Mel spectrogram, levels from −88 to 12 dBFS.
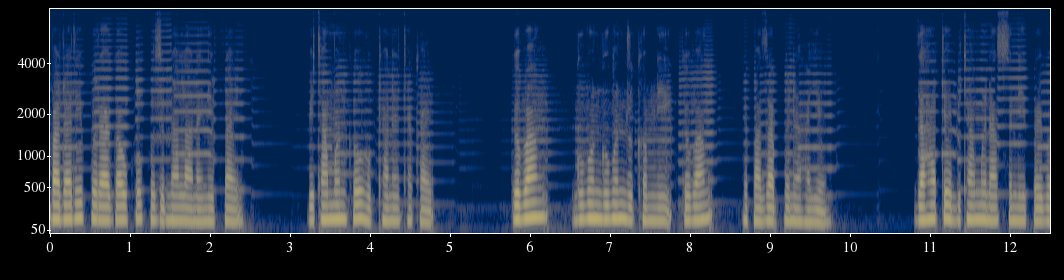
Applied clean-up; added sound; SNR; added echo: neural mask model RNNoise.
